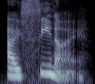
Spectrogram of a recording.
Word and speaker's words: Iceni: Iceni.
